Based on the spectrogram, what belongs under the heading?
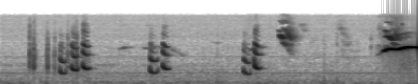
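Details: Parrot kept as a pet, out of its cage: small groups of short, curled chirps with pauses between them, a harsh rasp, and then a long loud whistled note.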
